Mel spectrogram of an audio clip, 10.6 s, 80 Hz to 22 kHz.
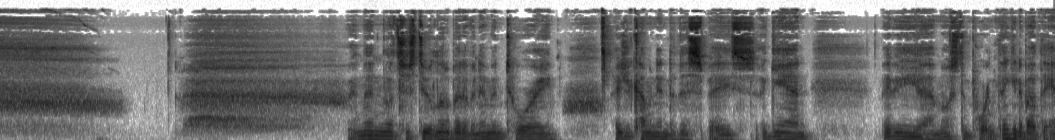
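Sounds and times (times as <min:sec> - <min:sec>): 
deep breathing: 0:00.0 - 0:03.6, 0:05.6 - 0:06.2, 0:08.1 - 0:08.8
speech: 0:03.5 - 0:10.5.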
